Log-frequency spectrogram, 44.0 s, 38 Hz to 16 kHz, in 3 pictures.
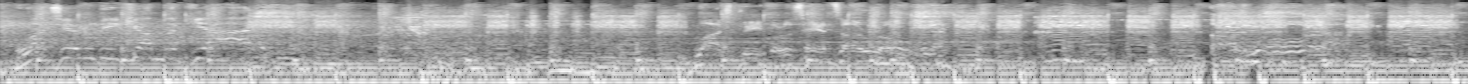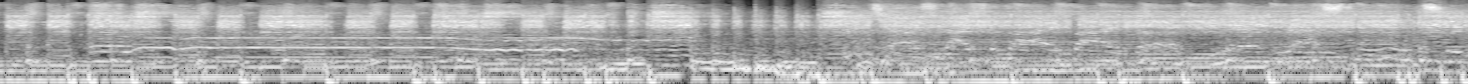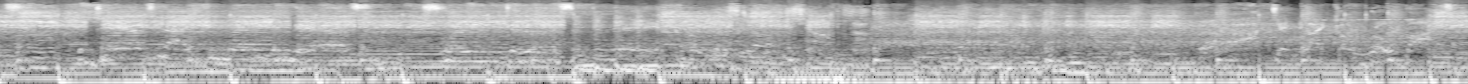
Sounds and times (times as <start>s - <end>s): Electric guitar: 0.0s - 44.0s.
